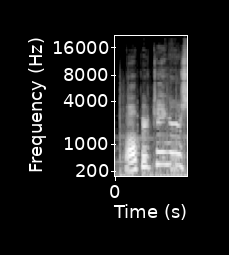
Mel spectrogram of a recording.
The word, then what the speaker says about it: Walpertinger: It's German. I thought it was German. Hold on. Yeah, it's a W. It's not a, it's a W sound, not a V sound.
